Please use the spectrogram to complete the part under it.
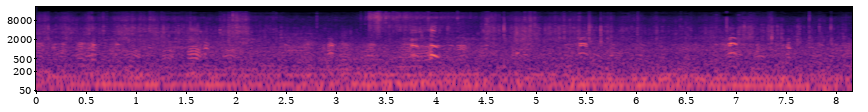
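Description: Geese honk and call near the water.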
